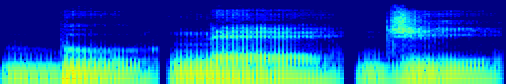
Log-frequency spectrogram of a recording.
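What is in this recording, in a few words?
"buneji", concatenated syllables; Affixing experiment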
